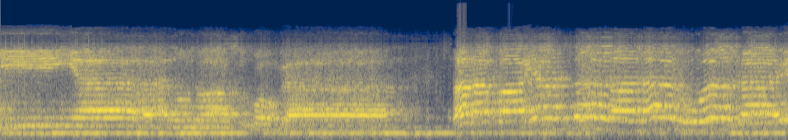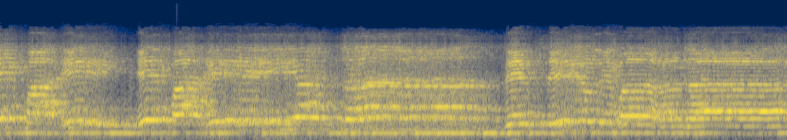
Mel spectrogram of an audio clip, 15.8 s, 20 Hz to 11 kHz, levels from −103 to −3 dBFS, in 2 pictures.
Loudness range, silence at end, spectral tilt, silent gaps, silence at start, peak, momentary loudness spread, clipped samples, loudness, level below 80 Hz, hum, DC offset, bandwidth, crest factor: 1 LU; 0 s; -8 dB/octave; none; 0 s; 0 dBFS; 6 LU; under 0.1%; -13 LUFS; -52 dBFS; none; under 0.1%; 5.4 kHz; 12 dB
